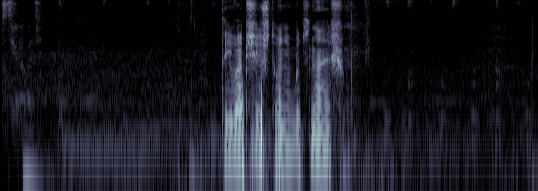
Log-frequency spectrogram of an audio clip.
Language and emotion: Russian, neutral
